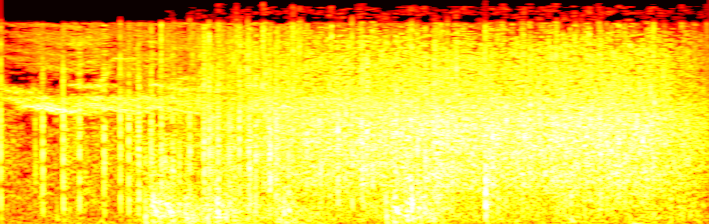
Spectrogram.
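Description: Crowd applause celebrating the hundredth anniversary of the first electrical recording: dense, crackling clapping that swells within the first second and stays loud and steady to the end, with a high whistle near the start.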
